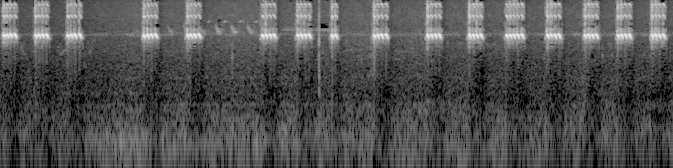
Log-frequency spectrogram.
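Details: Rat-repelling cricket call: clusters of shrill high chirps in groups of two or three, separated by gaps of up to a second, with soft faint ticking between bursts.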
